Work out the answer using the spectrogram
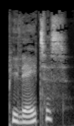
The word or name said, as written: pilates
